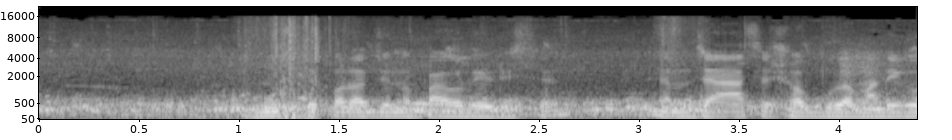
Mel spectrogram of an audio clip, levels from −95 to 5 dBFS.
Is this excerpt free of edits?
yes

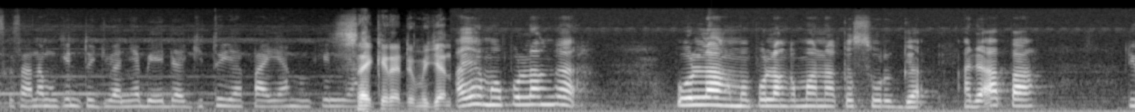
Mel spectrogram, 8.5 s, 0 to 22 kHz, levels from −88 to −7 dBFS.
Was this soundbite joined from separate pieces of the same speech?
yes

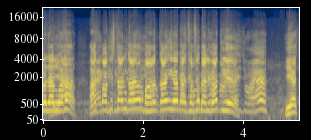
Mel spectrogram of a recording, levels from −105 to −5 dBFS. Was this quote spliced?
no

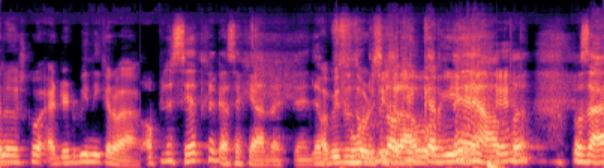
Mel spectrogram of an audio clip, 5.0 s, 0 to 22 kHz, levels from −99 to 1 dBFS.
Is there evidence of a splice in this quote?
yes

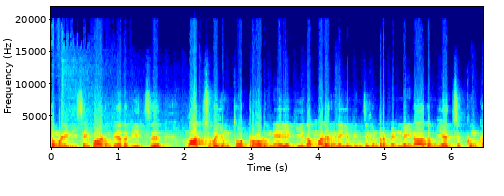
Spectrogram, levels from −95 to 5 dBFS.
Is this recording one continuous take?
yes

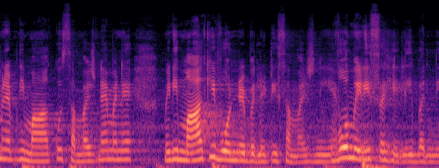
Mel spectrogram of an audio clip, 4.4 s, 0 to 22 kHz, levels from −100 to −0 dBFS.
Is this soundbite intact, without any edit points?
no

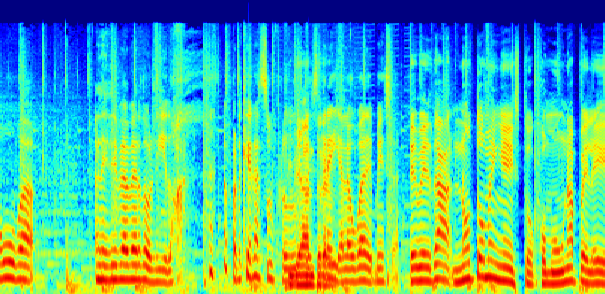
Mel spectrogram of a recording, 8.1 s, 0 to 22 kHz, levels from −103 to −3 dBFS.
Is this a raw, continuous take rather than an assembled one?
no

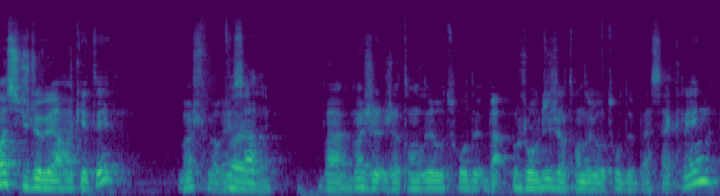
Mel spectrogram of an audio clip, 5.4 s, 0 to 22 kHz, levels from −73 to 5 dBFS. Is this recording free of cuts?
yes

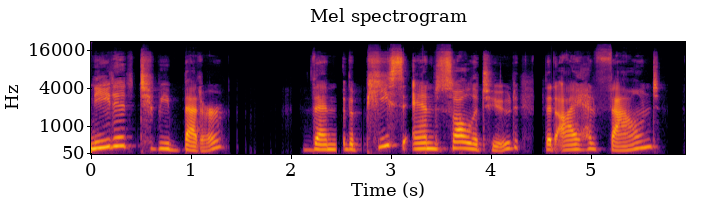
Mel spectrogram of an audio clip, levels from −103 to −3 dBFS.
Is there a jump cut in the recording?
no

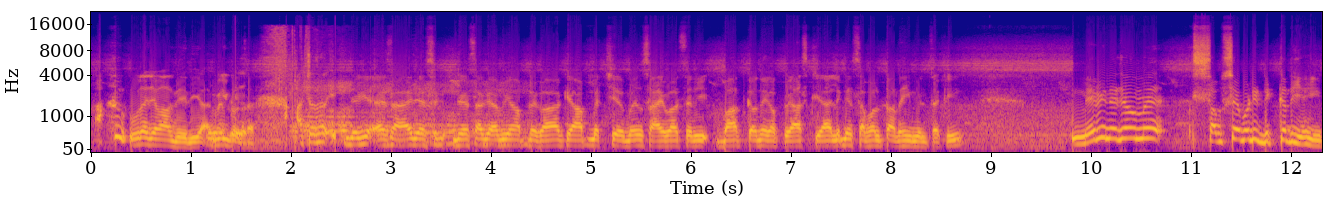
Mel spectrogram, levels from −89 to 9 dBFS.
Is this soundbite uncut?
no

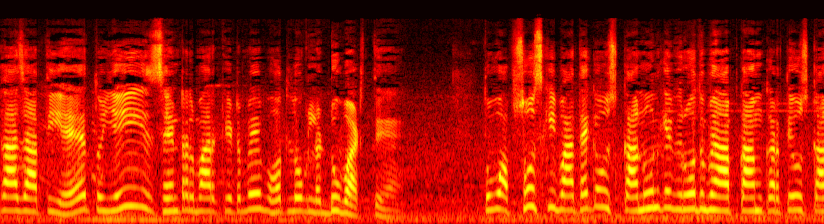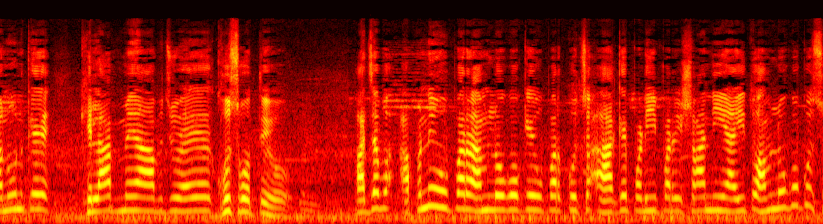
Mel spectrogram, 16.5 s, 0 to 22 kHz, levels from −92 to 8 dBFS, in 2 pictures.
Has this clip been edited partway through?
no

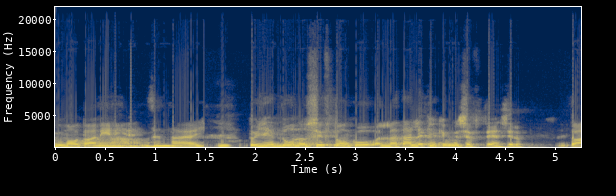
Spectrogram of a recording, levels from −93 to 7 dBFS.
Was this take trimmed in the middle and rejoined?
yes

